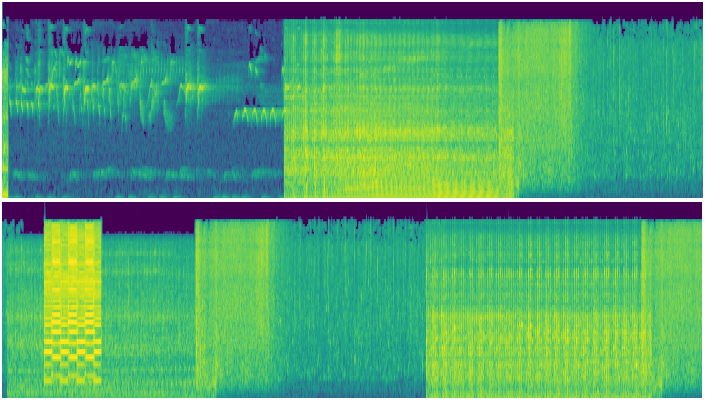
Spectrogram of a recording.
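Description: Faint bird chirps for the first few seconds, then a truck engine revving with its pitch rising in steps. About halfway through comes a loud, pulsing truck horn, and near the end another long stretch of loud engine-like noise.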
